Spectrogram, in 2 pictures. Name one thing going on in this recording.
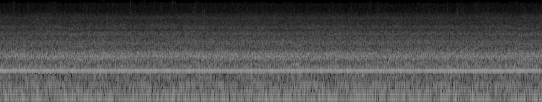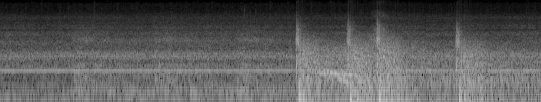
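A tank engine hums steadily.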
